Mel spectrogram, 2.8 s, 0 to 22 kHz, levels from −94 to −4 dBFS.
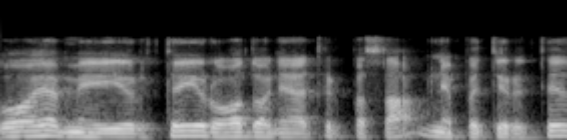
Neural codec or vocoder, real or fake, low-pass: none; real; 7.2 kHz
